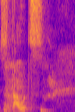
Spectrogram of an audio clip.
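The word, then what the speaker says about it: Tauc: from 50s I think developed by touts not talk he was this is a Czech surname so the proper pronunciation Stouts and according to this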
